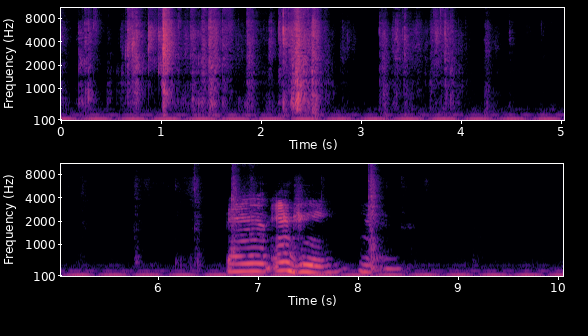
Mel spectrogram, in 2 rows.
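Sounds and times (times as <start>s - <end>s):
foil wrapper tearing and crinkling: 0.0s - 4.4s.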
